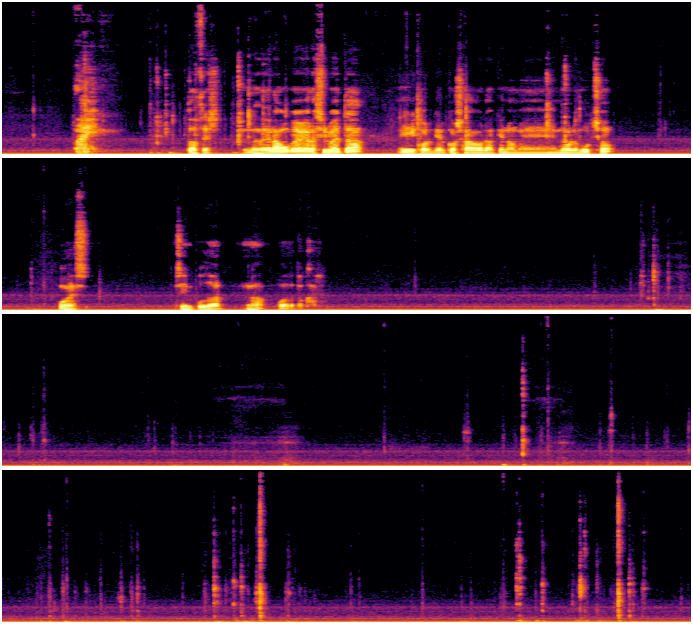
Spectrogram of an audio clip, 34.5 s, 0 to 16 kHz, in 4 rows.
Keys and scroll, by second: 1.0-3.3 typing, 4.7-5.6 typing, 7.1 shift+s, 8.7-9.4 typing, 16.7-17.5 typing, 19.3 typing, 26.3-27.3 typing, 28.4 s, 28.8 super+z, 29.3 s, 33.0 super+z, 33.2 super+z, 33.6 s.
